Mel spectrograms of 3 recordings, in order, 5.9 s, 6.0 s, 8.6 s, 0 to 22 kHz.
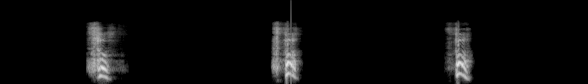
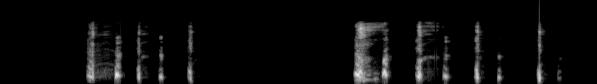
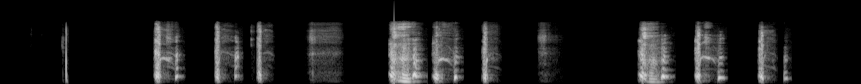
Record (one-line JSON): {"exhalation_length": "5.9 s", "exhalation_amplitude": 29574, "exhalation_signal_mean_std_ratio": 0.21, "cough_length": "6.0 s", "cough_amplitude": 28110, "cough_signal_mean_std_ratio": 0.19, "three_cough_length": "8.6 s", "three_cough_amplitude": 32614, "three_cough_signal_mean_std_ratio": 0.29, "survey_phase": "alpha (2021-03-01 to 2021-08-12)", "age": "18-44", "gender": "Female", "wearing_mask": "No", "symptom_cough_any": true, "symptom_diarrhoea": true, "symptom_fatigue": true, "symptom_fever_high_temperature": true, "symptom_headache": true, "symptom_onset": "3 days", "smoker_status": "Never smoked", "respiratory_condition_asthma": false, "respiratory_condition_other": false, "recruitment_source": "Test and Trace", "submission_delay": "2 days", "covid_test_result": "Positive", "covid_test_method": "RT-qPCR", "covid_ct_value": 18.8, "covid_ct_gene": "ORF1ab gene", "covid_ct_mean": 19.2, "covid_viral_load": "510000 copies/ml", "covid_viral_load_category": "Low viral load (10K-1M copies/ml)"}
